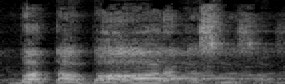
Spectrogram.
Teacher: با کا مخرج کیا ہے؟ دونوں ہونٹوں کے ویٹ part of both lips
